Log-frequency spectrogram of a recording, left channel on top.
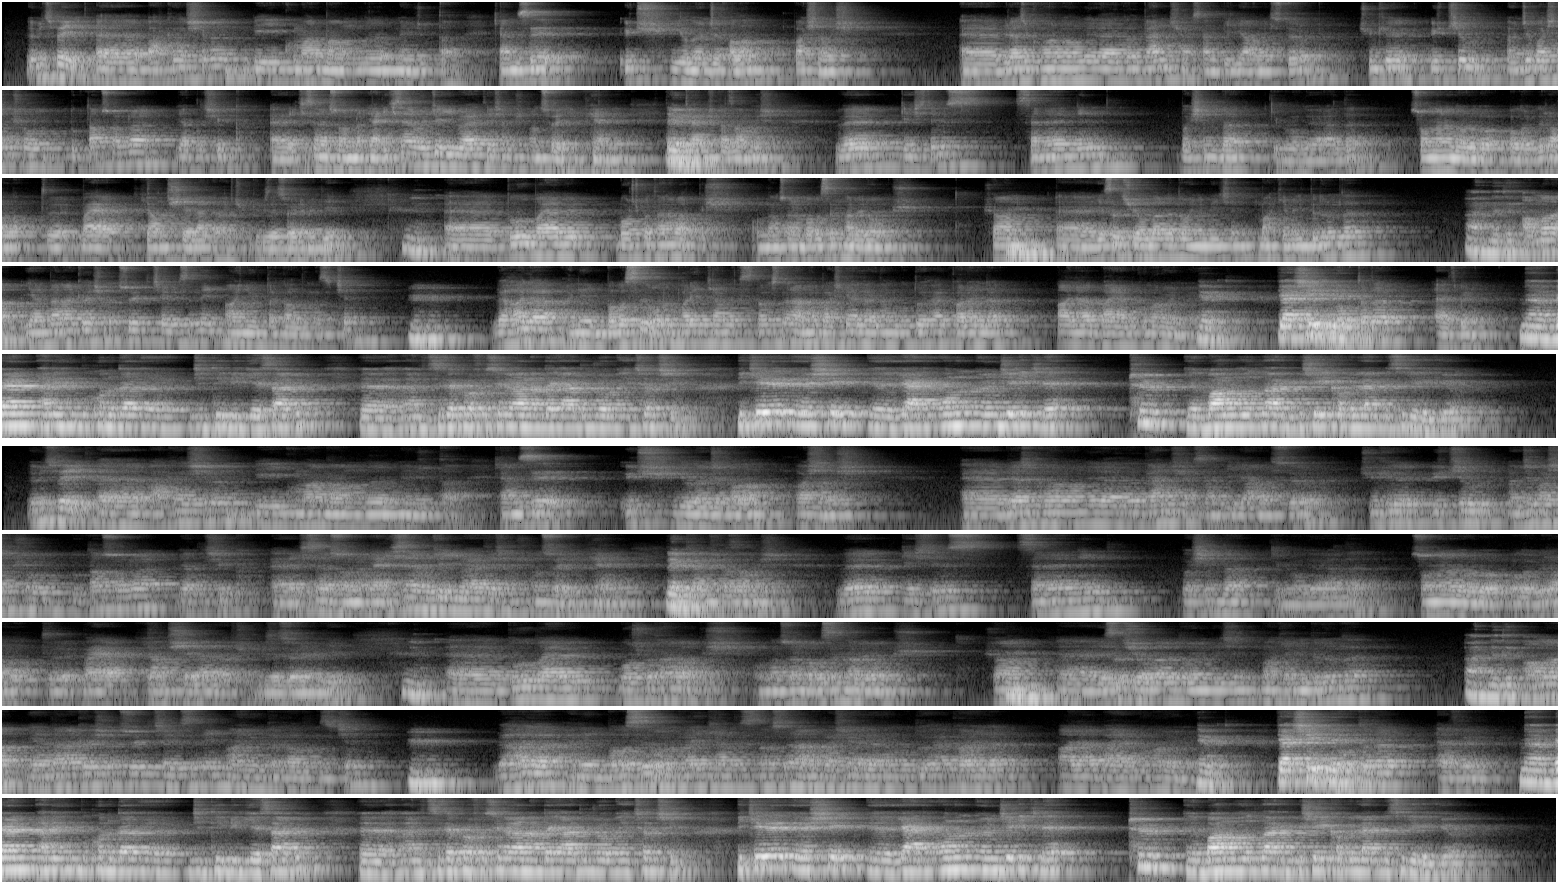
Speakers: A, on the left; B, on the right.
A: Ümit Bey, e, arkadaşımın bir kumar bağımlılığı mevcut da. Kendisi 3 yıl önce falan başlamış. E, birazcık kumar bağımlılığıyla alakalı ben şahsen bilgi almak istiyorum. Çünkü 3 yıl önce başlamış olduktan sonra yaklaşık e, 2 sene sonra, yani 2 sene boyunca iyi bir hayat yaşamış, onu söyleyeyim <laughs> yani.
B: Evet.
A: Denk gelmiş, kazanmış. Ve geçtiğimiz senenin başında gibi oluyor herhalde. Sonlarına doğru da olabilir. Anlattığı bayağı yanlış şeyler de var çünkü bize söylemediği.
B: evet.
A: Ee, bu bayağı bir borç batağına batmış. Ondan sonra babasının haberi olmuş. Şu an
B: Hı hı.
A: e, yasa dışı yollarla da oynadığı için mahkemelik bir durumda.
B: Anladım.
A: Ama yani ben arkadaşımın sürekli çevresindeyim aynı yurtta kaldığımız için.
B: Hı hı.
A: Ve hala hani babası onun para imkanını kısıtlamasına rağmen başka yerlerden bulduğu her parayla hala bayağı bir kumar oynuyor.
B: Evet. Ya şey
A: Yani bu noktada
B: e,
A: evet buyurun.
B: e, ben hani bu konuda e, ciddi bilgiye sahibim. E, hani size profesyonel anlamda yardımcı olmaya çalışayım. Bir kere e, şey e, yani onun öncelikle tüm e, bağımlılıklar gibi şeyi kabullenmesi gerekiyor.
